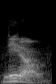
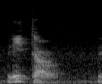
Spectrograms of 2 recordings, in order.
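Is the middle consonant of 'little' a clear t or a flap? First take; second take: flap; clear t. First: The middle consonant is a quick r-like flap. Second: The middle consonant is a clear t sound.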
